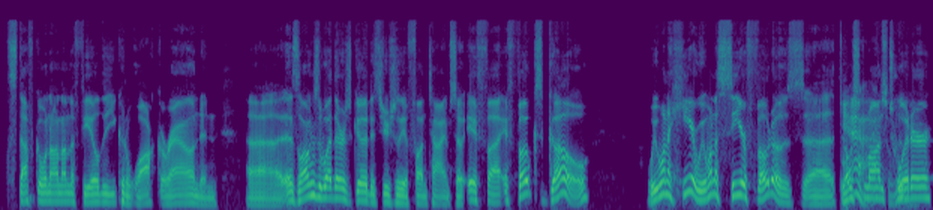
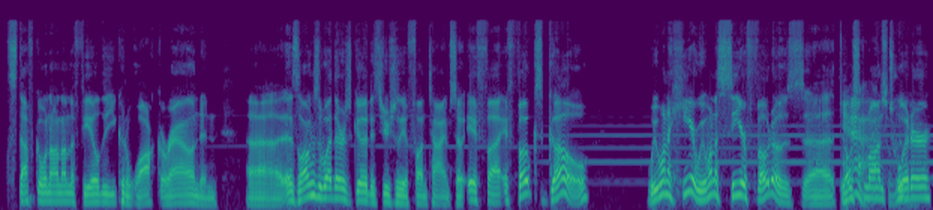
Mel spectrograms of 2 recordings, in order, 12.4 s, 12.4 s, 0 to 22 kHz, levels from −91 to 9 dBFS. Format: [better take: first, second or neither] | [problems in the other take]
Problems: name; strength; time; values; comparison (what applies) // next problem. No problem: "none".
first | background music; faint; throughout; 25 dB below the speech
